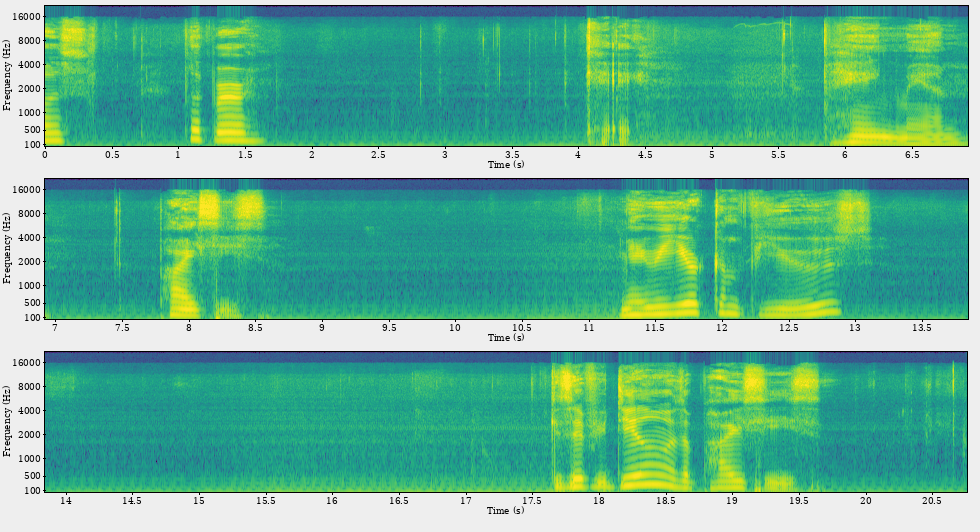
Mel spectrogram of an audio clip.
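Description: A woman speaks calmly and close by, in short bursts with pauses.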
